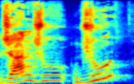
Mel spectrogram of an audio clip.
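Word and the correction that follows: Guanyu Zhou: Guanju Ju oder.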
